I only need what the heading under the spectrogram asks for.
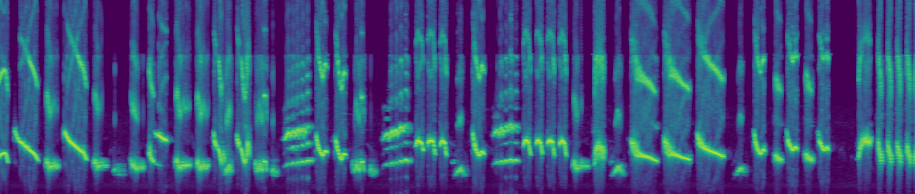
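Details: Horsfield's bushlark singing nonstop for cage-bird training. A lively mix of slurred whistles, buzzy trills and quick chirps, with one short pause near the end.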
